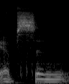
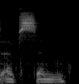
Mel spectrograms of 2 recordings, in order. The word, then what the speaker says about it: Epsom: I was going to say Epson versus Epsom, but an N on it. Have an M.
